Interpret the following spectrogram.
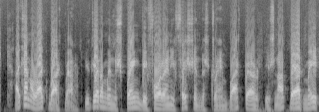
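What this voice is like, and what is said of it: Distinct foreign accent. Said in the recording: “Don't you just love that accent?”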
